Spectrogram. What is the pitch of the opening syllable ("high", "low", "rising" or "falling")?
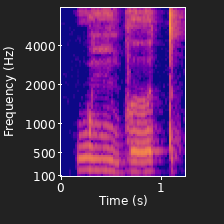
falling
